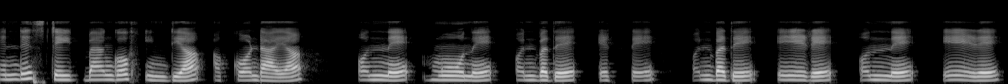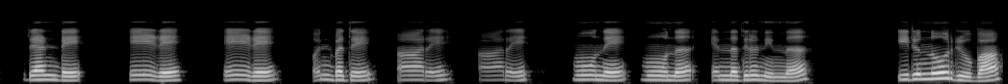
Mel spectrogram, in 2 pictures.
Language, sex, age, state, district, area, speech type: Malayalam, female, 60+, Kerala, Wayanad, rural, read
